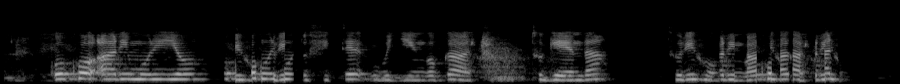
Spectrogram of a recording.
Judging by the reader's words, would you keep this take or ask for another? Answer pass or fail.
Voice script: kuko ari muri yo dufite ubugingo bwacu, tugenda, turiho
fail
